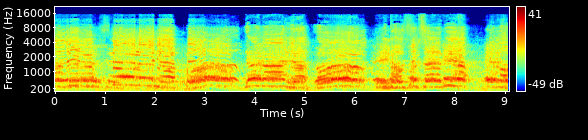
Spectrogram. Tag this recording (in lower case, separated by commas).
choir, male singing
